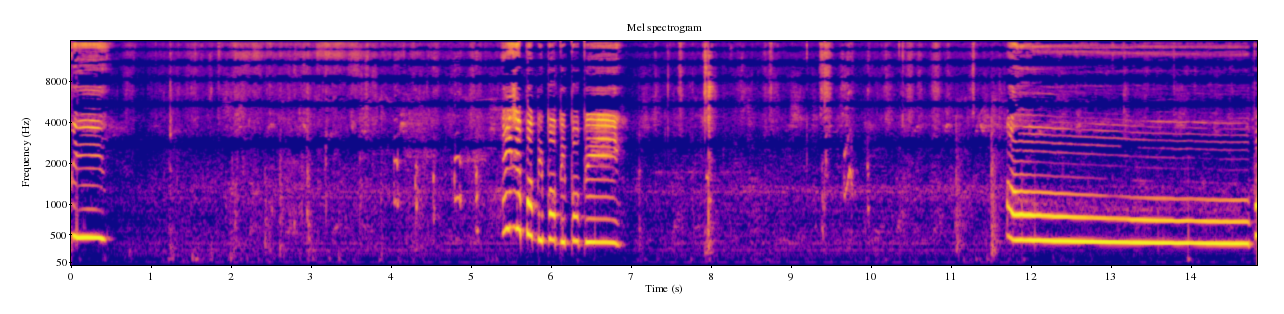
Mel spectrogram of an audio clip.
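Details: Three-week-old Corgi pups howling in chorus: a short note opens, then a pulsed, falling whine midway, and finally a long, steady, harmonic-rich howl held unbroken for the last three seconds.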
